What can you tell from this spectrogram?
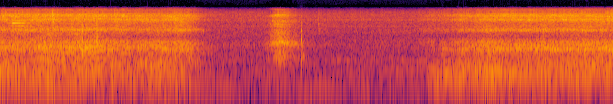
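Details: Massive heavy snoring: loud, deep, rumbling breaths on either side of a quieter gap, with the recording overloaded by the volume.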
